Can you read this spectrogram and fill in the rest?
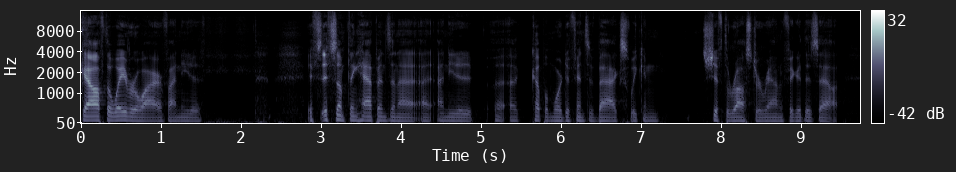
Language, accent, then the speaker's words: English; Abilene, United States; I grew up in Abilene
